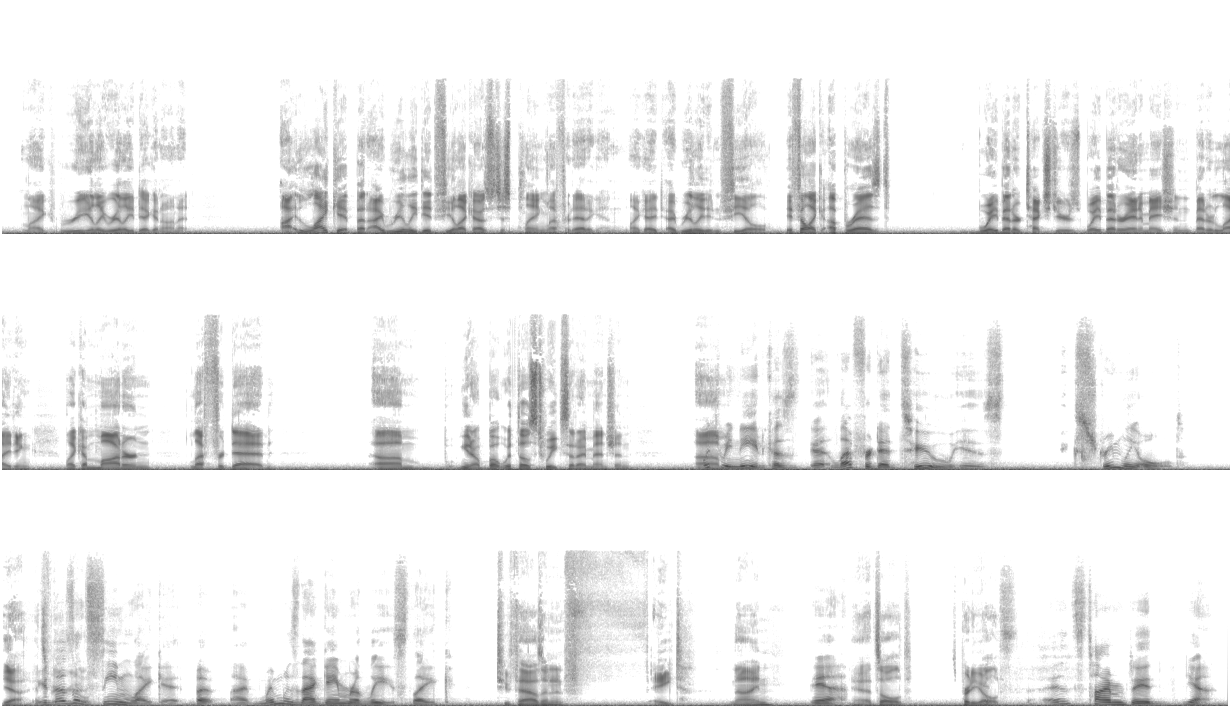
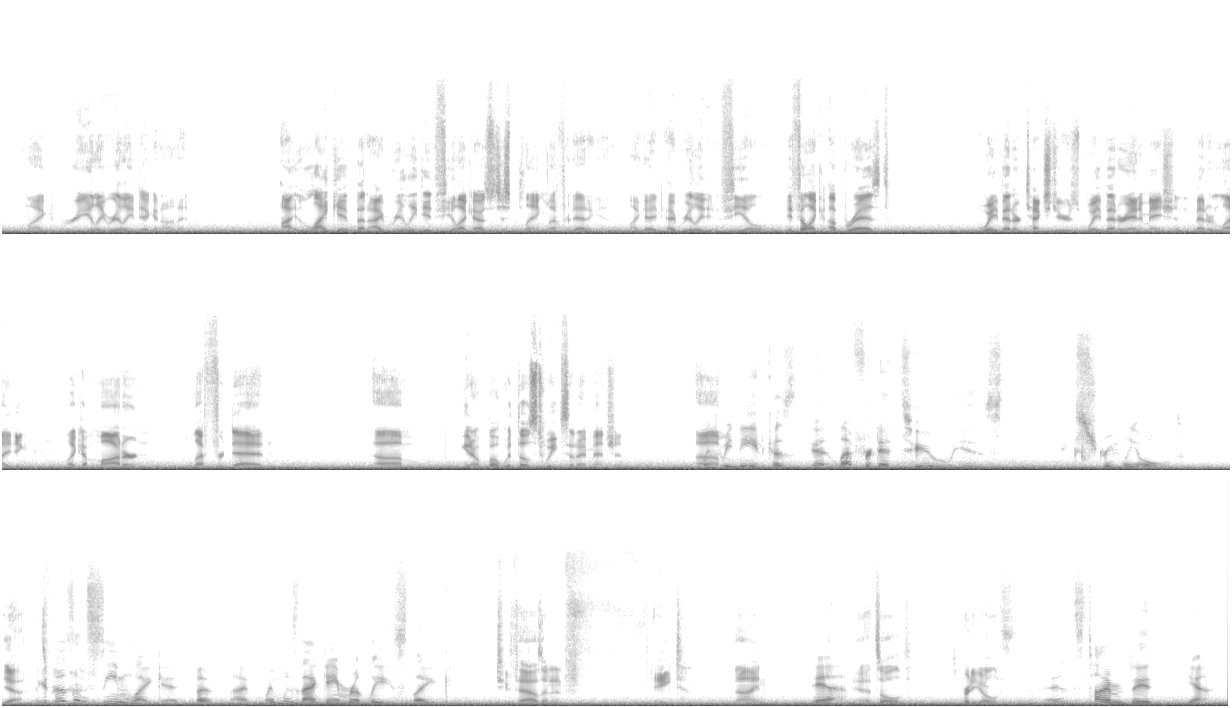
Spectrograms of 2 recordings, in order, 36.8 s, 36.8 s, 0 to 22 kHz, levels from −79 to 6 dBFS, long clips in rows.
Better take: first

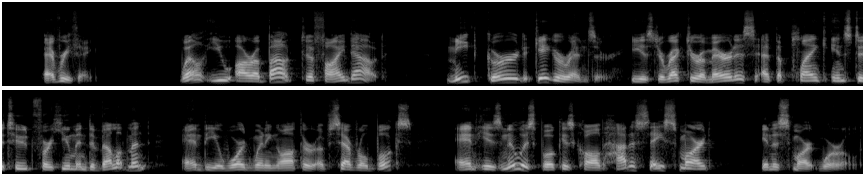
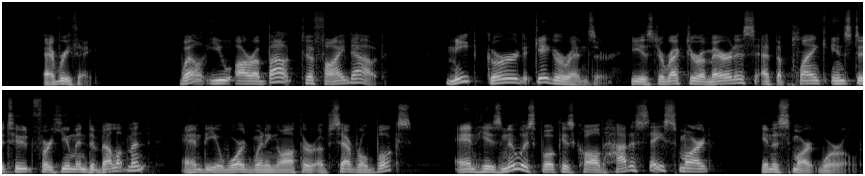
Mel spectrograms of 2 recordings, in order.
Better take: second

